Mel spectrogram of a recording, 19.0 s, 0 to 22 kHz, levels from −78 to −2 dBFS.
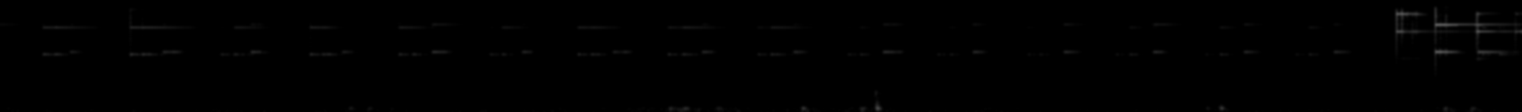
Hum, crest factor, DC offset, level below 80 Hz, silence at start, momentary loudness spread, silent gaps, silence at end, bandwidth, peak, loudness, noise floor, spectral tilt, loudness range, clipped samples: none; 32 dB; under 0.1%; -84 dBFS; 0.55 s; 31 LU; none; 0 s; 16 kHz; -12 dBFS; -29 LUFS; -80 dBFS; 2.5 dB/octave; 30 LU; under 0.1%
